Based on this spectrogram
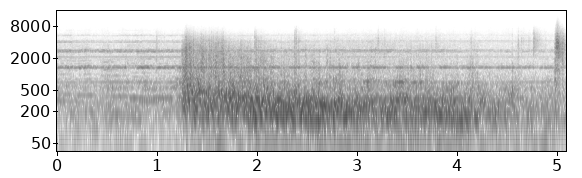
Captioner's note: thunder crashing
